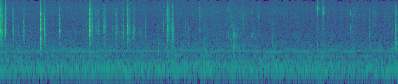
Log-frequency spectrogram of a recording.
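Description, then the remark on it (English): Rapid, irregular clicking of keys on a computer keyboard, with sharp taps in uneven bursts over a steady low hum. No one speaks. “And let's use the exact same source that I have as soon as I can start typing this in.”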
